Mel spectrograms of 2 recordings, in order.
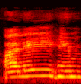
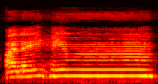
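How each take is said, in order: First: अलैहिम said crisply, the meem clear with no nasal hold; correct clear reading. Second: अलैहिम stretched very slowly, the meem held long; wrong drawn-out reading. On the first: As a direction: say अलैहिम cleanly at normal speed. (अलैहिम साफ़ और सीधा, इज़हार के साथ) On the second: (अलैहिम को बहुत खींचकर, गलत तरीके से) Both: Shown as a demonstration. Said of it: "ऐसे नहीं पढ़ेंगे".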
